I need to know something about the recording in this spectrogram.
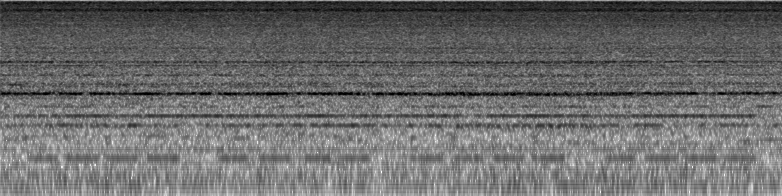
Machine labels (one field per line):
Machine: slide rail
